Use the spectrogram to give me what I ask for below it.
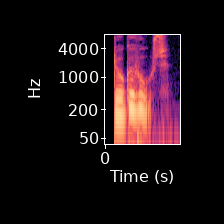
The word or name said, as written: dukkehus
